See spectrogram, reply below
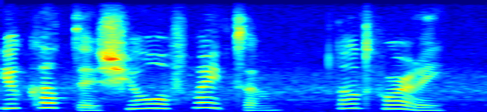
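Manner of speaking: gentle, calming, soothing voice. Telepathically reassuring panicking guards in their minds, in a calming, soothing voice. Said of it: "a calming, soothing voice like".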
